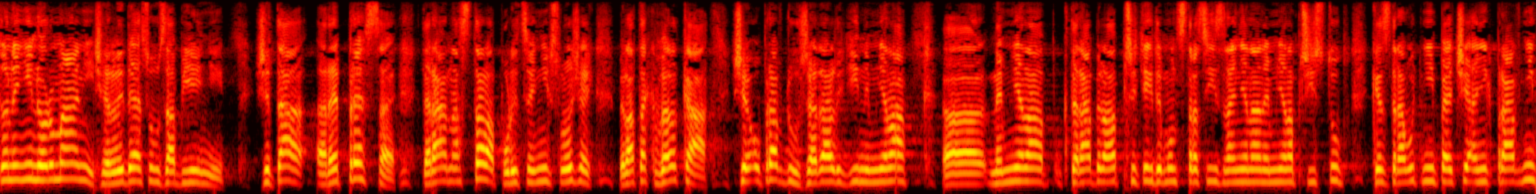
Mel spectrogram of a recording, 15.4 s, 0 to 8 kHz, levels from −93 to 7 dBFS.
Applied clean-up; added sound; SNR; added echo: none; none; none; none.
